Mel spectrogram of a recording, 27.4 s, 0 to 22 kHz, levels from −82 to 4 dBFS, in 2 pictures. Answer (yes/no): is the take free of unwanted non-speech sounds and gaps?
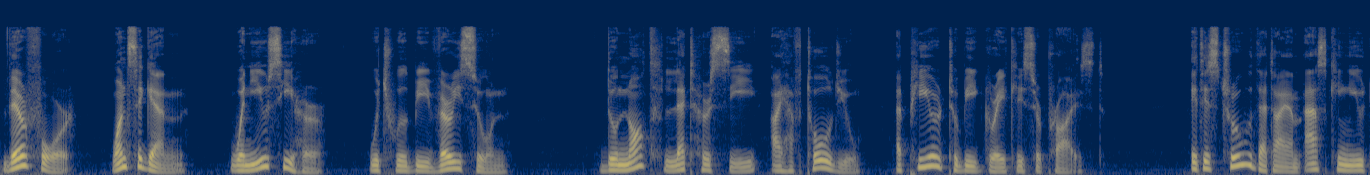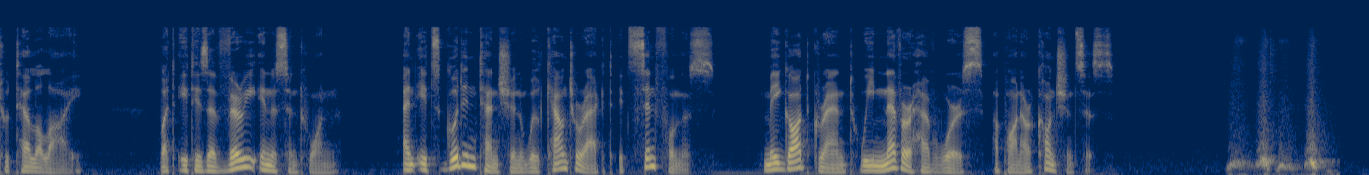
no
